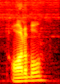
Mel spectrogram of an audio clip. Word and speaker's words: Audible: Audible? – No, you said it right, but wait.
